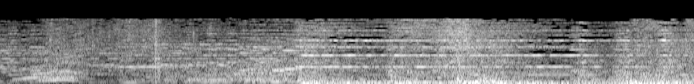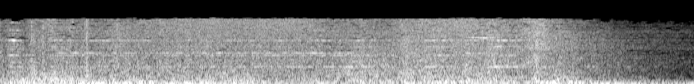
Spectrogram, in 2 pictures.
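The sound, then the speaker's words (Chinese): Trailer audio for Stephen Chow's film The Mermaid: a dense, loud wall of dramatic sound effects and music with rumbling, roaring textures that swells after a softer opening and stays intense throughout, with no talking. “好，刚才大家听到的是电影《美人鱼》的预告片哈，这部电影很神奇，九十二个小时就能破十亿的票房，也创下华语影史最快的破票房的记录。”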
